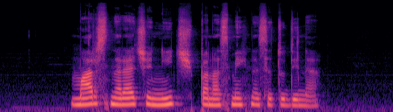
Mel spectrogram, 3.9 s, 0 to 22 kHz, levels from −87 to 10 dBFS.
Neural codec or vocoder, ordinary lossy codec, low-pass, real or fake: none; none; 19.8 kHz; real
